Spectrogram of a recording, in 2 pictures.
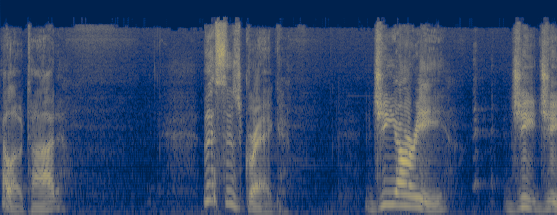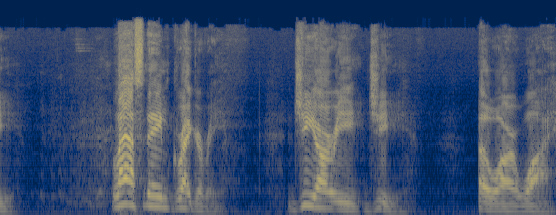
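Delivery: very slow, deliberate, letter-by-letter phone voice. Retelling a voicemail left for a client, imitating own slowed-down speech. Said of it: "I slowed my pace down".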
